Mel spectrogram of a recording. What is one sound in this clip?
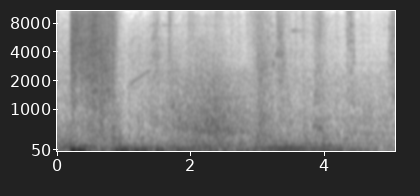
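A rifle shot booms and echoes through a large hall.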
